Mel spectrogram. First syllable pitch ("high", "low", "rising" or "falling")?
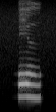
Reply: high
